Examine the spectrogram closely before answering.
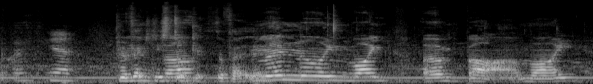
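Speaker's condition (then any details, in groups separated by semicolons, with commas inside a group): Cerebral palsy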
